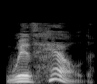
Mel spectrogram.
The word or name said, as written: withheld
